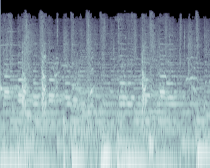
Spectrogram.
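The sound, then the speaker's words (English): Puppies yipping and barking as they play together in a glass pen in a pet store, quick high-pitched yips and small barks scattered over steady background music. “As a puppy, Duke looks out of a glass pen in a pet store. He plays with other puppies.”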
